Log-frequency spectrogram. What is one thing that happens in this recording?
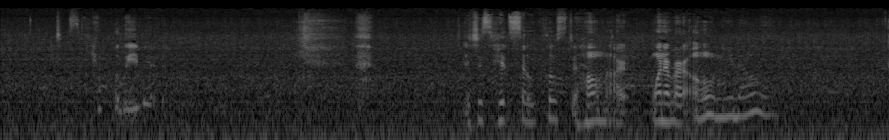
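A young woman speaks haltingly, close to a microphone.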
